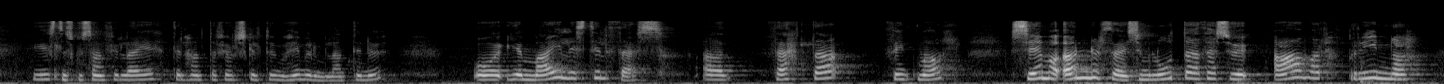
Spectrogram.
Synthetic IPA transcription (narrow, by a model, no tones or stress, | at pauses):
iist̪lɛnskʏsamfɪɾlaːjɪt̪ʰɪlɦant̪afjɔlscɪlt̪ʏmʏɦeːjmʏɾʏmilant̪ɪnʏ | ɔɣjɛmaːjlɪst̪ʰɪlθɛsað | θɛht̪a | fiŋkmaːwl | sɛːmaʔœnːʏɾ̥θœɥsɛmluːt̪aːθɛsːʏaːvaɾ̥pɾiːna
